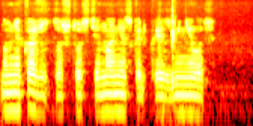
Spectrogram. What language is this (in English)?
Russian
